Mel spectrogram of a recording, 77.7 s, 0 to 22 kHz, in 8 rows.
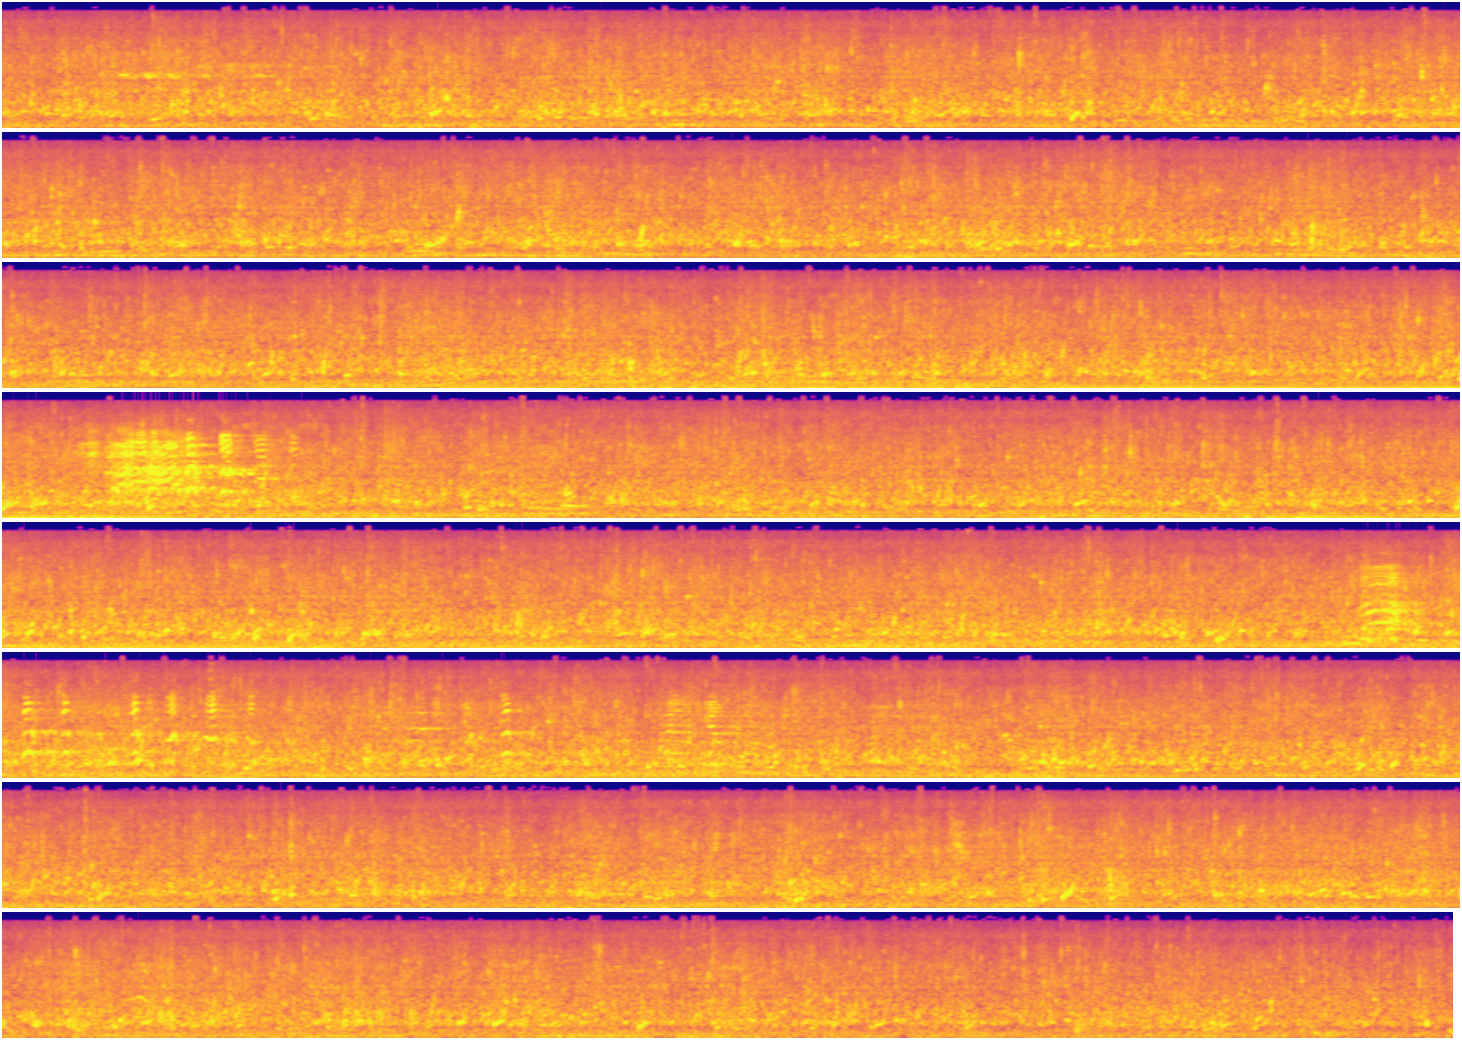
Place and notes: Listening by the edge of a stream that passes the abbey, campers chat and laugh on the other side by a small derelict barn and occasionally cross over a small pedestrian bridge to use the toilets and return to their tents erected in the abbey gardens. As is the custom in this part of Normandy the bells give a two tone, descending ring for every quarter-of-an-hour that passes. (Fostex FR2-LE and Rode NT4a Stereo Microphone).
Lonlay-l'Abbaye, France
